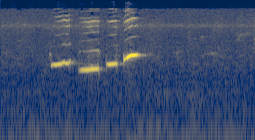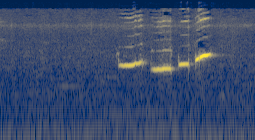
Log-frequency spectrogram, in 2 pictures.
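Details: Female white-rumped shama, in breeding condition, calls to the male in two matching phrases of four whistles: a level note, a lower dip, a short note and a rising final whistle, about three seconds apart.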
